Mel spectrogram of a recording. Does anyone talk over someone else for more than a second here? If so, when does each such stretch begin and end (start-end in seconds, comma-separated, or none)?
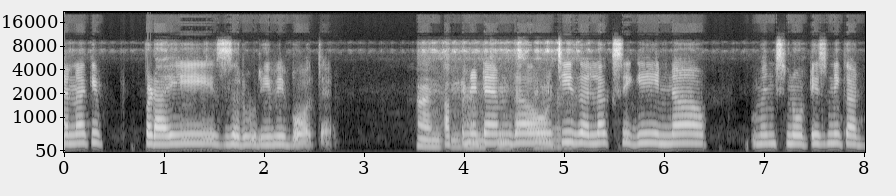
3.8-5.1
